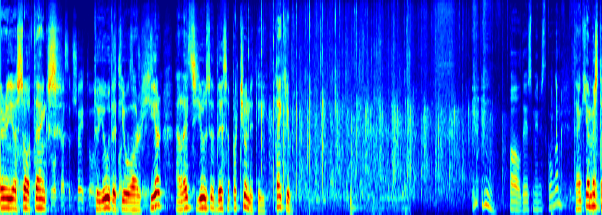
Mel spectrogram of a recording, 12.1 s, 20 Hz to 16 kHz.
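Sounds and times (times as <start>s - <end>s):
audience applauding: 5.0s - 10.2s.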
